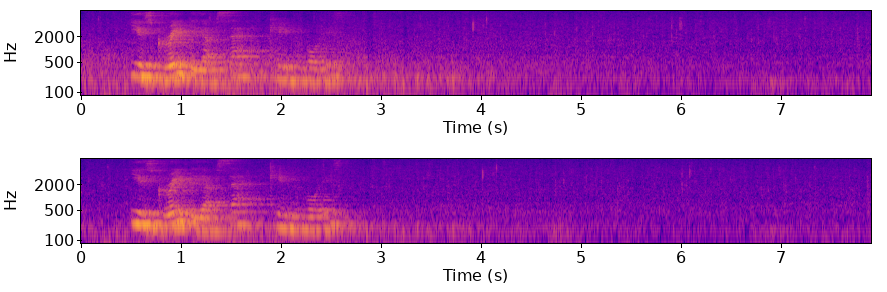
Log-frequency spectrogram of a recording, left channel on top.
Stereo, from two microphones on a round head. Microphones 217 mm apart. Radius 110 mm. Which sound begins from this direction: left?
A woman speaking, at 0.5 s.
